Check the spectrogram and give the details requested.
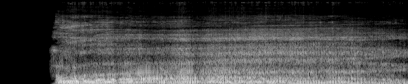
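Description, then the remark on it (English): A deep, rumbling monstrous roar erupts suddenly after a moment of silence in a mess hall and sustains loudly for several seconds, growling and grinding with heavy low-end texture before tapering slightly. “The most dreadful, terrifying, nerve-wracking roar literally shook the mess hall.”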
